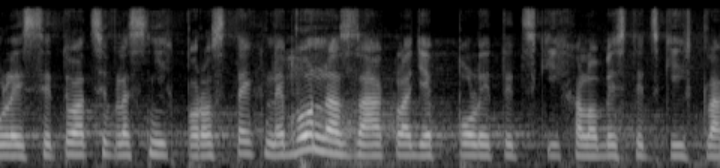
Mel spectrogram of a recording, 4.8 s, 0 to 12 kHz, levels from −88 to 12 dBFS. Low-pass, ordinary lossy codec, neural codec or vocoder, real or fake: 9.9 kHz; MP3, 96 kbps; vocoder, 22.05 kHz, 80 mel bands, WaveNeXt; fake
